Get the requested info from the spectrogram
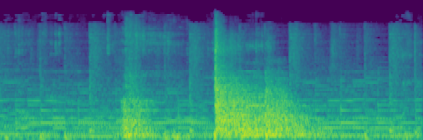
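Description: A steel gooseneck-trailer loading ramp is folded down and lands with a knock just over a second in, then a heavy metal impact at about two seconds that rings out for about a second. Background music plays throughout.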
